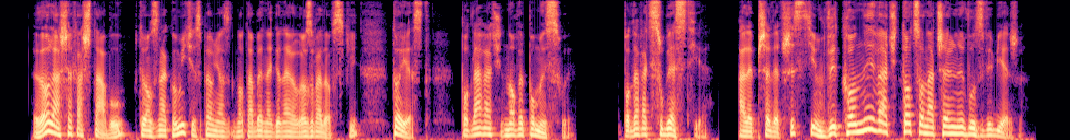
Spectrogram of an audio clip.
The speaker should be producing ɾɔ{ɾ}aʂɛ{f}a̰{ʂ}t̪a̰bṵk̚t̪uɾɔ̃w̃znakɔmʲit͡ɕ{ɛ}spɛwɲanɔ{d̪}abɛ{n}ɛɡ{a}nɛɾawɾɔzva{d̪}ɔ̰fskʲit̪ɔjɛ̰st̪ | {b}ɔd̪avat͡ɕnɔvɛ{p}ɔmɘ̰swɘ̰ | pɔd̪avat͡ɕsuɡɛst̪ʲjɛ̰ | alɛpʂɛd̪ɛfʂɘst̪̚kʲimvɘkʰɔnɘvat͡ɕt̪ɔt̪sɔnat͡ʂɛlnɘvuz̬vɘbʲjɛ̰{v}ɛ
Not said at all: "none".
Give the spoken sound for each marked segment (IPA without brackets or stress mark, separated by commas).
l, f, ʂ, ɛ, t̪, n, ɛ, d̪, p, p, ʐ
